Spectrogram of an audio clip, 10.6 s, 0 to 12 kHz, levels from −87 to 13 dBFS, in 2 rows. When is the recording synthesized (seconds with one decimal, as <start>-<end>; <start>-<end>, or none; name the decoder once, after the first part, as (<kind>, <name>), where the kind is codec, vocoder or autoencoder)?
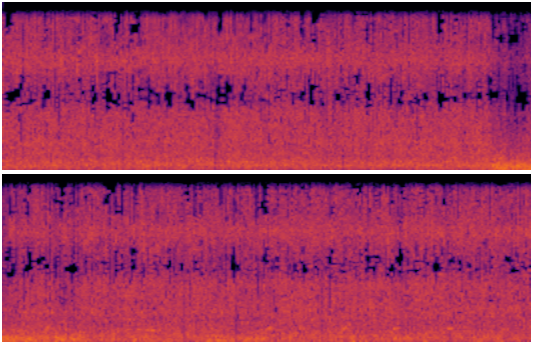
1.4-2.7 (vocoder, Vocos)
